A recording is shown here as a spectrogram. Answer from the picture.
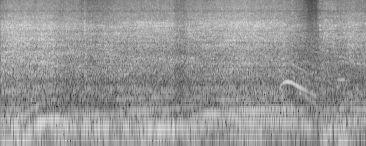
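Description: Several compact demolition-derby cars' engines running and revving together, their pitches rising and falling as the cars drive and push in the arena, with crowd voices underneath.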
